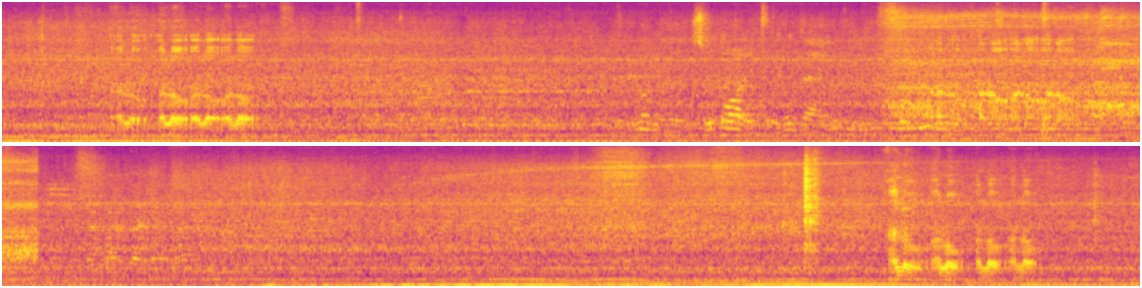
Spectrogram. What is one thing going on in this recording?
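A young man speaks briefly and calmly close by.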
